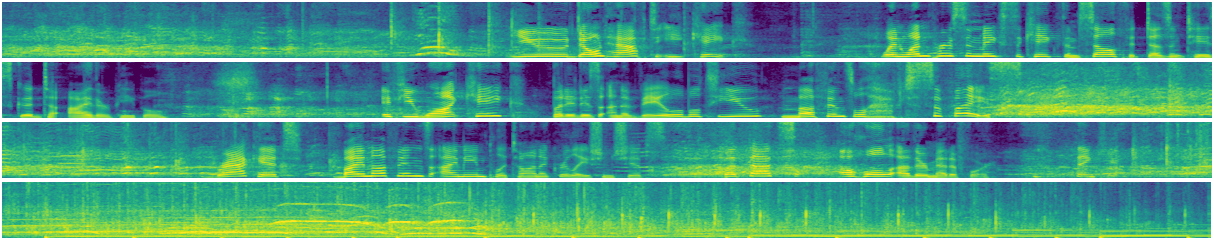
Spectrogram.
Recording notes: Recorded live at The Artesian in Regina as part of Winterruption 2017.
